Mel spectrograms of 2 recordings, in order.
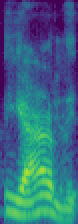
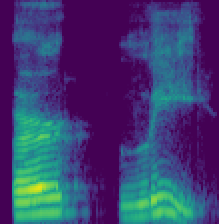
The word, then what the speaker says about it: early: Essa outra palavra que não é early, é early, certo?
